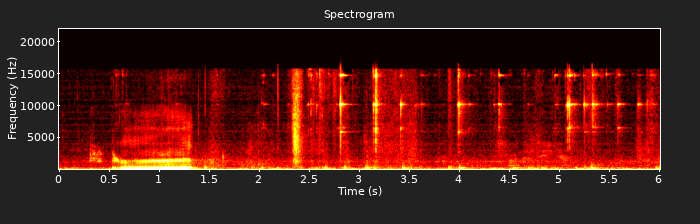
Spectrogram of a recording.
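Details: An 11-month-old female Border Terrier playing with her toy monkey lets out a single rough, rumbling growl of under a second, followed by soft scuffling, light taps and faint toy noises in a small room.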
